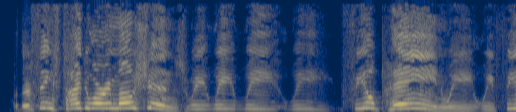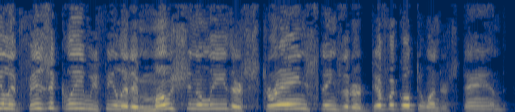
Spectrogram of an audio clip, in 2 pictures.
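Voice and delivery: high, loud pulpit surge; impassioned preaching. Real, not acted. Preacher telling the church how we feel pain, impassioned preaching.

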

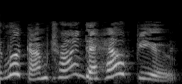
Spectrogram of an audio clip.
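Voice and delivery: a hint of a thick Southern accent, teasing; playful Southern drawl. Teaching the New York music minister to talk Southern, mock drawl. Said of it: "I'm trying to teach him to talk".

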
